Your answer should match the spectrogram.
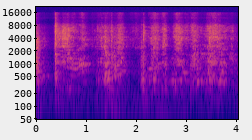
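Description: A metal spoon scraping and clinking against a steel cooking pot as the food inside is stirred, with two sharp clinks at the very start.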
